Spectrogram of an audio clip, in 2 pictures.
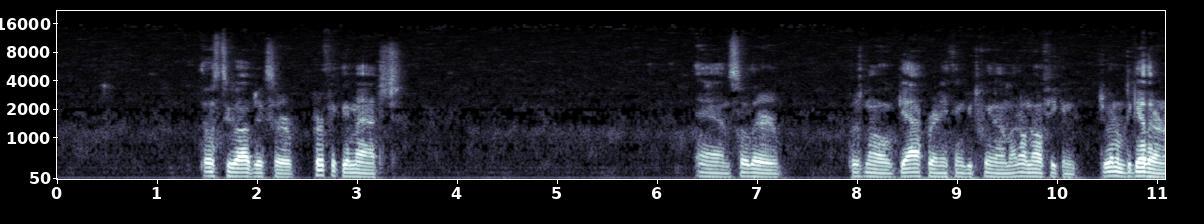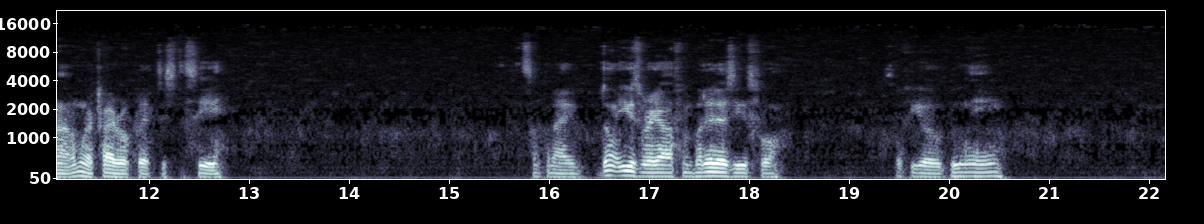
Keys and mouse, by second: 4.2 z, 5.2-6.6 middle drag, 12.5-15.3 drag, 17.8-19.8 middle drag.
